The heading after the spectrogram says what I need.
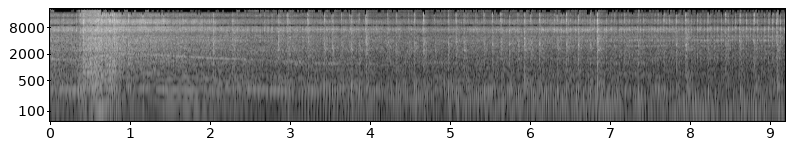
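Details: Evinrude Bobcat 25hp two-stroke snowmobile, sat 20+ years, starts then burbles unevenly, ragged and never settles; owner suspects an air leak or a hardened carburetor diaphragm, can't tune it, needs a carb kit.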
